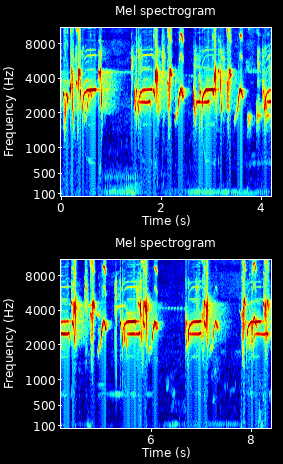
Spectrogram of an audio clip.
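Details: Bar-winged prinia recording played to attract wild birds: clear whistled phrases punctuated by sharp clicking chirps, repeated about fifty times a minute with short gaps, a faint low hum in the background.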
